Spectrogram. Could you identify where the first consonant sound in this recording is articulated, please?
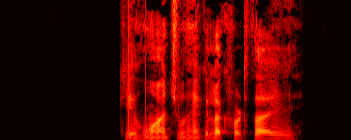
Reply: velar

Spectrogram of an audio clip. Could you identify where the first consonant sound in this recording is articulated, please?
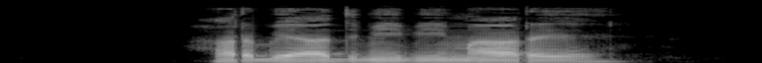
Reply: glottal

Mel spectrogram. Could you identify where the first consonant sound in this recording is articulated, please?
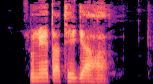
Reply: alveolar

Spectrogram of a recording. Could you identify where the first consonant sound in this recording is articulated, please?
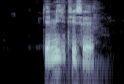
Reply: velar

